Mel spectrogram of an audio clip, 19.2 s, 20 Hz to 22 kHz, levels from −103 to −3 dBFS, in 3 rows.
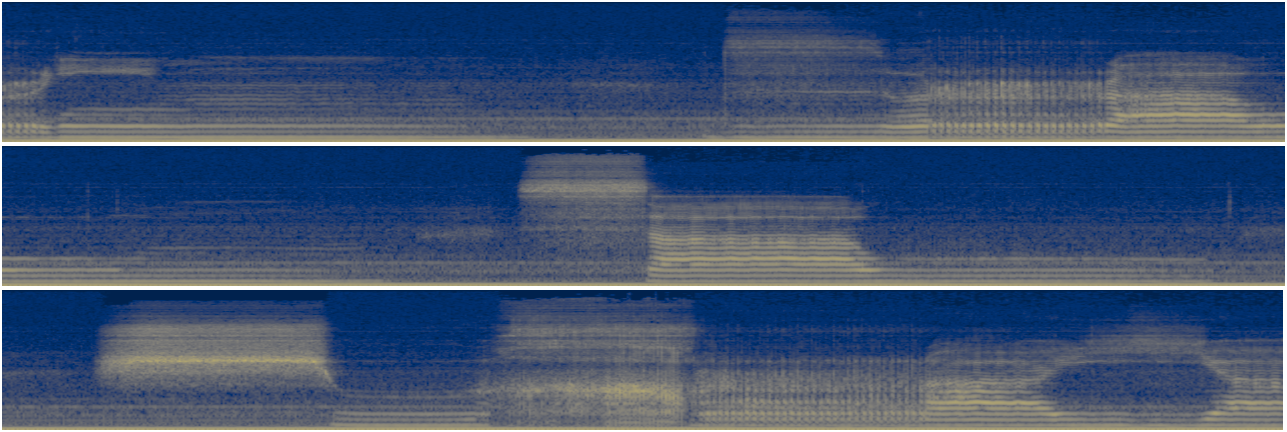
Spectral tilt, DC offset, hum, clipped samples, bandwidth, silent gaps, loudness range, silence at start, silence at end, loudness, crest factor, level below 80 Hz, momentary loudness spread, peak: -3.5 dB/octave; 2%; none; under 0.1%; 17 kHz; none; 9 LU; 0 s; 0 s; -36 LUFS; 20 dB; -40 dBFS; 12 LU; -18 dBFS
